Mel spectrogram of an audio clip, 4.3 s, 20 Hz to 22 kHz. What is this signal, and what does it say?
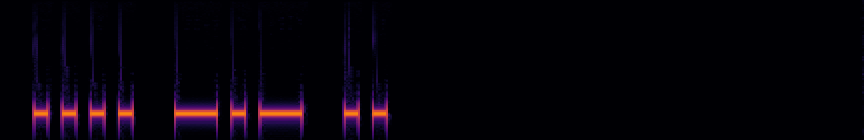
Morse code, heard as a keyed tone, about 17 wpm, 700 Hz. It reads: HKI
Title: USA Call Sign Postfixes - 3 Letters 17wpm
